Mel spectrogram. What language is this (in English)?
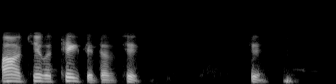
Maithili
